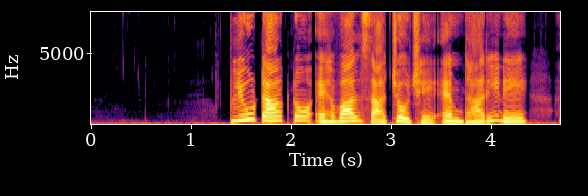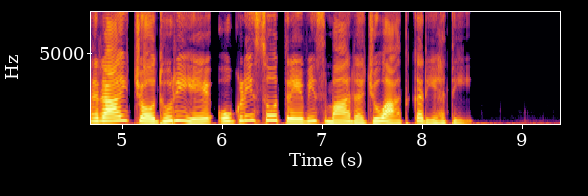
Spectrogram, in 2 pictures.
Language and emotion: Gujarati, neutral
